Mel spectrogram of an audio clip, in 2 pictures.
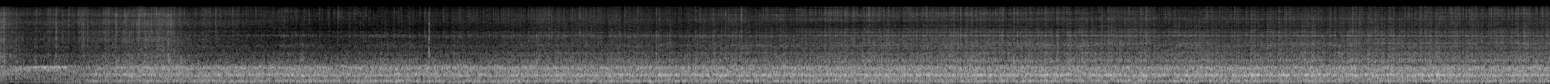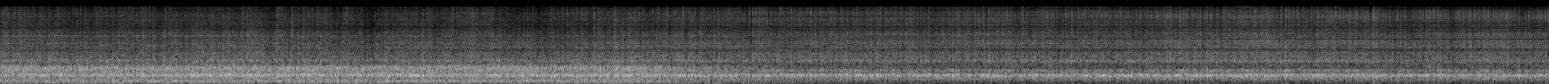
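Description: Shielded metal arc (stick) welding with an E6010 electrode, run at about 75 amps on an ESAB Renegade: a continuous crackling arc as the root pass is laid into 4-inch schedule 40 steel pipe. The deeper part of the sound thins about three-quarters of the way through.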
